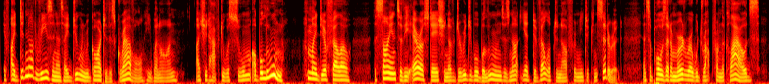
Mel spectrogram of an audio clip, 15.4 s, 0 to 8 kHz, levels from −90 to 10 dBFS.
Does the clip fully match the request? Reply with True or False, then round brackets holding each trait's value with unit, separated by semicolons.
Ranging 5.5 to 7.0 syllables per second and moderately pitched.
True (5.9 syllables/s; 155 Hz)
